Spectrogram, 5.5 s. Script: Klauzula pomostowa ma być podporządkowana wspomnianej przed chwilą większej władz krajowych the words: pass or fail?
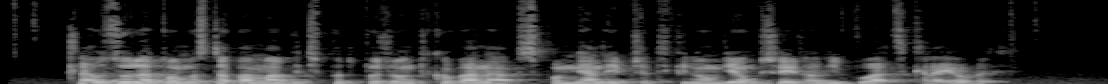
fail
